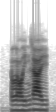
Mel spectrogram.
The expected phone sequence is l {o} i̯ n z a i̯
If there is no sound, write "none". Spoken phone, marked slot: ɔ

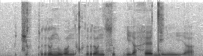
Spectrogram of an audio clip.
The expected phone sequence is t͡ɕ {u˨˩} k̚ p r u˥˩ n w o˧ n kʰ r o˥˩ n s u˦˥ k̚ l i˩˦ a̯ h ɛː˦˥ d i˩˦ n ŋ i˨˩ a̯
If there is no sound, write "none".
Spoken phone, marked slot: o˨˩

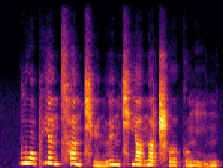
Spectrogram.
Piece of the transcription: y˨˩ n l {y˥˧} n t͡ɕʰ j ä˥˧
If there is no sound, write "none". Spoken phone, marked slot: y˥˧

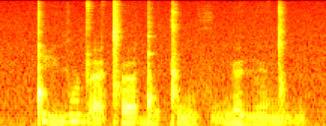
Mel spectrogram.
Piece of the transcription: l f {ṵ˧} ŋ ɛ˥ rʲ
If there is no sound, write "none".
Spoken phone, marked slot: ṵ˧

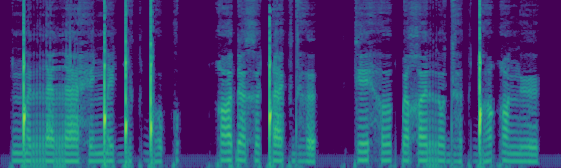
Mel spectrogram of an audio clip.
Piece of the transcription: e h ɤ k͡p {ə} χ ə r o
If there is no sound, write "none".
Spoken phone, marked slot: ə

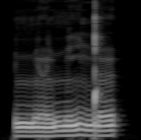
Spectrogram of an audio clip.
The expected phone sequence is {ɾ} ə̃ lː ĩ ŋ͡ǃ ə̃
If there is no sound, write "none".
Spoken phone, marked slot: lː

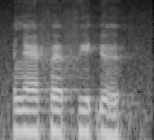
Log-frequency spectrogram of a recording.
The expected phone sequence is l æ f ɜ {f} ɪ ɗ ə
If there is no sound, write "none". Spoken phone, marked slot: f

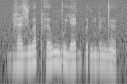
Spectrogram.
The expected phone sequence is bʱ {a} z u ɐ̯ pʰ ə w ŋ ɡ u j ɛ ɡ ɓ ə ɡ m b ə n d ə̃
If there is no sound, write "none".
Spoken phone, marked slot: æ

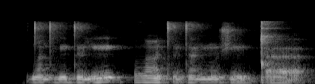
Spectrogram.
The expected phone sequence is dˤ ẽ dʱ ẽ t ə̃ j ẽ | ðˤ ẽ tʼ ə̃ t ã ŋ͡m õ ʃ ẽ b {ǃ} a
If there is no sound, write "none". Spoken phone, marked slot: ǃ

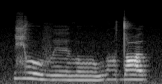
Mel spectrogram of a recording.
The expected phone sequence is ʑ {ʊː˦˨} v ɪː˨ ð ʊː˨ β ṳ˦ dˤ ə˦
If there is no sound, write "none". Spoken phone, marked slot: ʊː˦˨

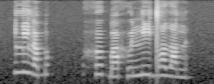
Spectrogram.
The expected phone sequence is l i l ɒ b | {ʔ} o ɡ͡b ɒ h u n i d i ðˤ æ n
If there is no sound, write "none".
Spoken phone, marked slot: h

